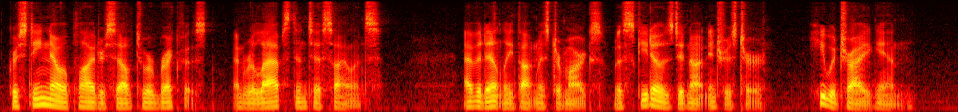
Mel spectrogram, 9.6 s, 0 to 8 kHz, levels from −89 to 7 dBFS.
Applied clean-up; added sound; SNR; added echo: none; none; none; none.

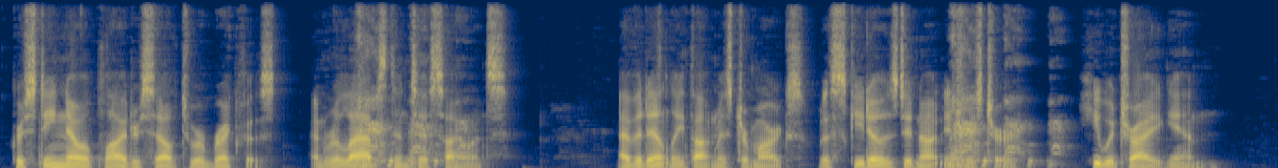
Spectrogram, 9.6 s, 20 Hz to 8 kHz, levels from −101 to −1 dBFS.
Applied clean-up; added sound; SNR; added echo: classical method log-MMSE.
